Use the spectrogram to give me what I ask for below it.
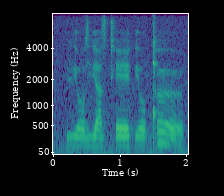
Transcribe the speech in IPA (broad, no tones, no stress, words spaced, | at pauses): vʲoːzvʲaːzkʰeːpʲoː ǃʼɵː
